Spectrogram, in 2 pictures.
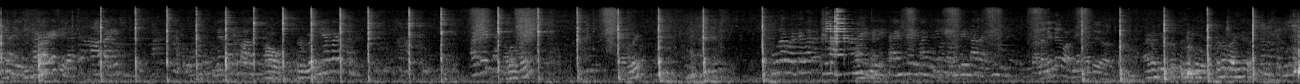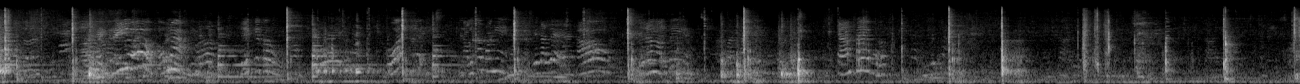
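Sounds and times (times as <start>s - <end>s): children chattering: 0.0s - 26.0s.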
